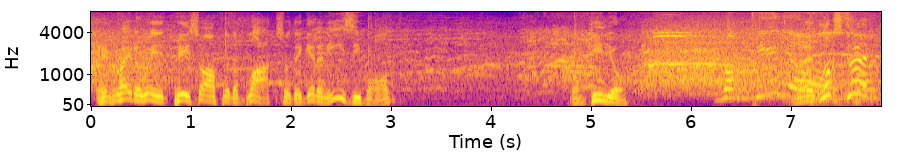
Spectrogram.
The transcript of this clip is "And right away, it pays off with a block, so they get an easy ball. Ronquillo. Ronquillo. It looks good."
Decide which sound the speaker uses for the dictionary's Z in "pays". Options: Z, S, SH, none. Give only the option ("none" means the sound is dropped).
S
